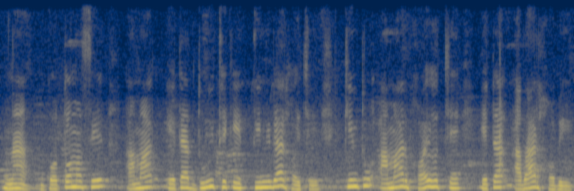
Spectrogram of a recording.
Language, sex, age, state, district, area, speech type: Bengali, female, 45-60, West Bengal, Uttar Dinajpur, urban, read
